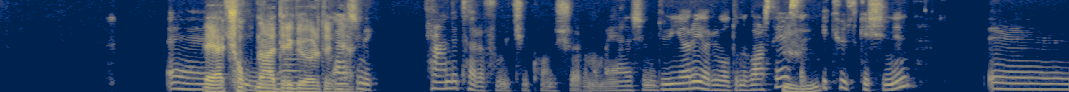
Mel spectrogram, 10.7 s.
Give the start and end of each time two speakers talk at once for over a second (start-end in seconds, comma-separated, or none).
2.0-3.6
